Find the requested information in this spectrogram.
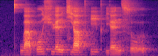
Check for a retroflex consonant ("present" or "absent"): absent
